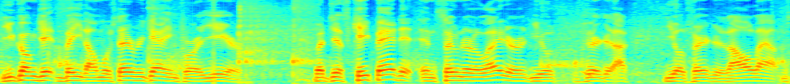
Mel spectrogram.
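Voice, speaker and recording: Noticeable background noise sits behind a man's voice. He speaks at a fairly quick pace and a medium pitch. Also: fairly even intonation. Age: 80s+. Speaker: senior pickleball champion. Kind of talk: interview. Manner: halting.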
